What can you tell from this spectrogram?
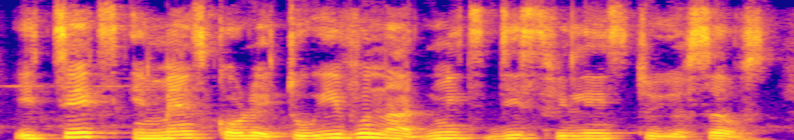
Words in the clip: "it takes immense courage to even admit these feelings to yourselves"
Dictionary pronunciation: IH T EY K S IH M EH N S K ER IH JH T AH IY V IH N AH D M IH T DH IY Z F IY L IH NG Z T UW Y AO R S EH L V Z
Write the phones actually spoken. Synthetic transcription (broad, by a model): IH T EY K S IH M EH N S K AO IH T AH IY V IH N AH D M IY T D IY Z F IY L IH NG S T UW Y AO S EH L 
